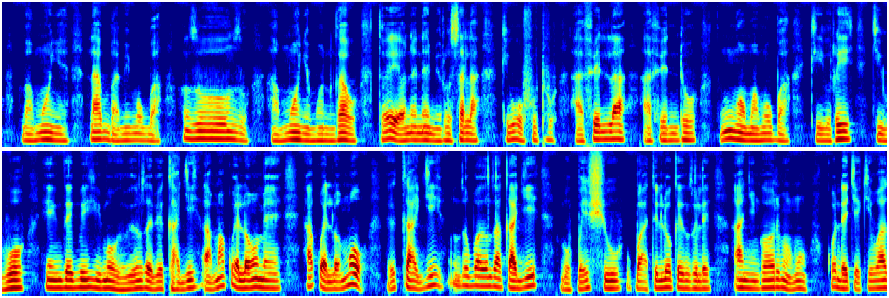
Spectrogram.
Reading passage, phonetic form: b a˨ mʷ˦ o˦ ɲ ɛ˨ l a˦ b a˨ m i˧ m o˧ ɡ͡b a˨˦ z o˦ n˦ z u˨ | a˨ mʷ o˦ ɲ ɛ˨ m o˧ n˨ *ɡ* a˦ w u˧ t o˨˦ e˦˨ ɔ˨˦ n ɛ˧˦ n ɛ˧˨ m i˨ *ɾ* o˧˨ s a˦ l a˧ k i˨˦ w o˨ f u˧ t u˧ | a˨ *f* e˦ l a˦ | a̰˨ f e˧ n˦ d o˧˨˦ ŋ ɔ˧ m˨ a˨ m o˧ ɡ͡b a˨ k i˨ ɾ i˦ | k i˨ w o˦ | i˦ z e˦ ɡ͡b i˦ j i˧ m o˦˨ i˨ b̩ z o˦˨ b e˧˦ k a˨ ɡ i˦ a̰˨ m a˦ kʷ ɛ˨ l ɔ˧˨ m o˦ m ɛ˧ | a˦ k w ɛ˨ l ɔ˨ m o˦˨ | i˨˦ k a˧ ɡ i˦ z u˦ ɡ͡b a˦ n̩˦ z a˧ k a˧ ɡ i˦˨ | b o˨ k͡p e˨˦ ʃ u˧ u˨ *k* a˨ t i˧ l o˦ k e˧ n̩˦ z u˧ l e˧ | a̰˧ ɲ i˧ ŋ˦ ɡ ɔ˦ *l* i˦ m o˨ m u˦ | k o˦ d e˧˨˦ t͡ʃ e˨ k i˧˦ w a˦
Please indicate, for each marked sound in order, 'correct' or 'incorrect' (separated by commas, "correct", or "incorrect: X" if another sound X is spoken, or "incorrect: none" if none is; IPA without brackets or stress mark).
correct, correct, correct, incorrect: k͡p, incorrect: ɾ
